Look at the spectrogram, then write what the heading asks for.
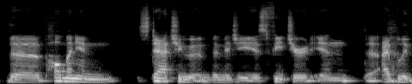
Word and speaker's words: Bemidji: I think the one that comes up the most is, see if I can pronounce this correctly, Bemidji. Oh, Bemidji. Bemidji.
